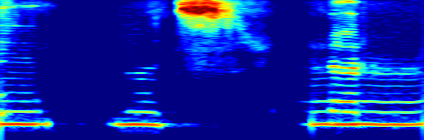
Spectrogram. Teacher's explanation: اب یہ جو آپ نے من پڑھا نا، نون پورا پڑھا نا، تو اس میں نون کو پورا نہیں پڑھیں گے بلکہ نون کی آواز کو چھپا لیں گے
